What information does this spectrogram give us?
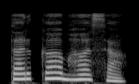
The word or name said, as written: ತರ್ಕಾಭಾಸ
